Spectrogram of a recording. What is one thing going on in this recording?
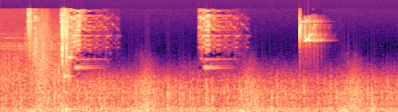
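Short, bright game menu chimes ring out a few times.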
